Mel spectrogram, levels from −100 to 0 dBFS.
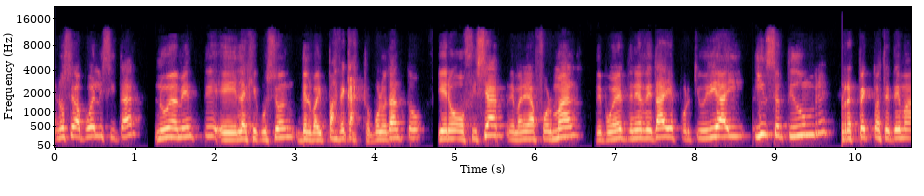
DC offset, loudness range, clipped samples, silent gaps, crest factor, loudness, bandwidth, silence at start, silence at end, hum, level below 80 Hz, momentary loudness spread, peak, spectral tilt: under 0.1%; 2 LU; under 0.1%; 1.16-1.24 s, 4.72-4.79 s; 16 dB; -17 LUFS; 12.5 kHz; 0 s; 0 s; none; -64 dBFS; 8 LU; 0 dBFS; -5.5 dB/octave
